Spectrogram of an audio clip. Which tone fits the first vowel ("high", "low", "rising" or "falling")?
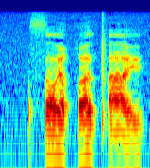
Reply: falling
